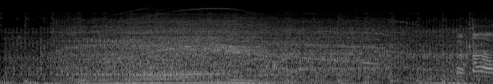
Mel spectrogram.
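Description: A car pulls away from soft beach sand after an exhaust jack has lifted it free, its engine droning loud and steady throughout, with wind and surrounding rumble.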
